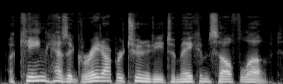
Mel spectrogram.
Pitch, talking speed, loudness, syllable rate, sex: 130 Hz, 210 wpm, -16 LUFS, 5.9 syllables/s, male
